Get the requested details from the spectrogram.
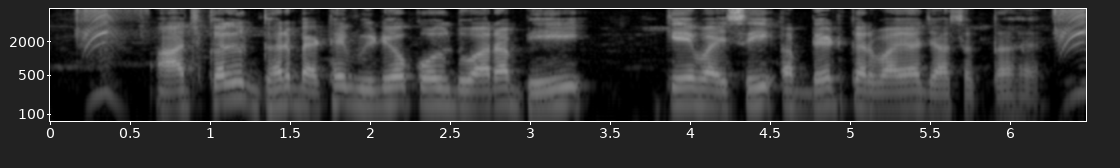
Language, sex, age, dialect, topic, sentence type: Hindi, male, 25-30, Hindustani Malvi Khadi Boli, banking, statement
